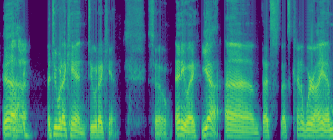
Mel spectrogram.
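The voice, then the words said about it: Strained, fading voice. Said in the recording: “I am currently battling keeping my voice. So in other words, I'm losing my voice.”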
